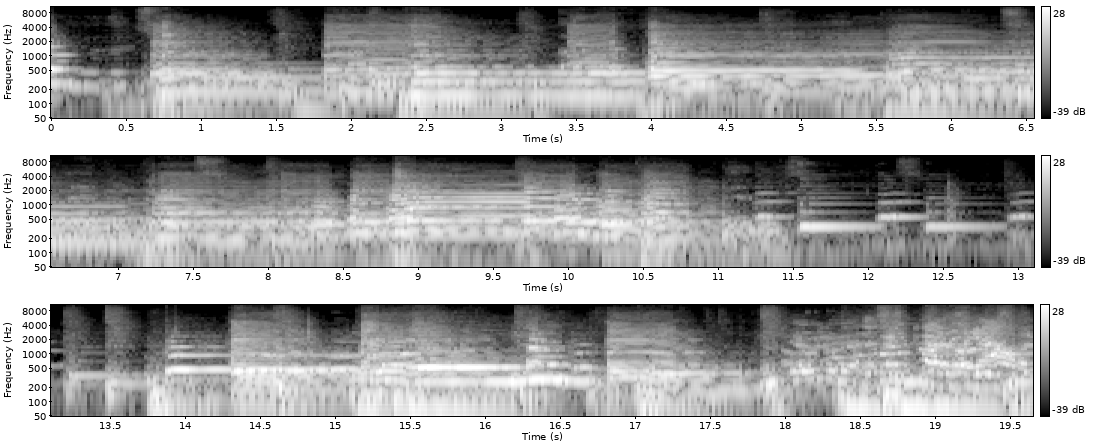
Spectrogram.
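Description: Horn section of trumpet, saxophones and trombone playing a horn arrangement in ensemble, with held chords and short rhythmic hits. The horns thin out to a few sparse notes around twelve seconds in, then come back in fuller and louder.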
